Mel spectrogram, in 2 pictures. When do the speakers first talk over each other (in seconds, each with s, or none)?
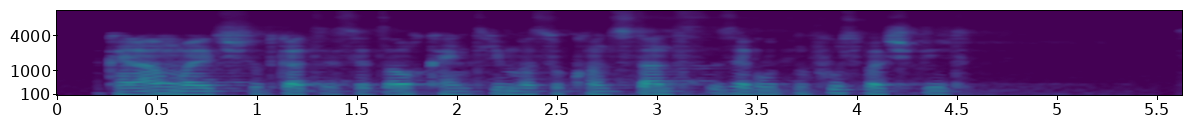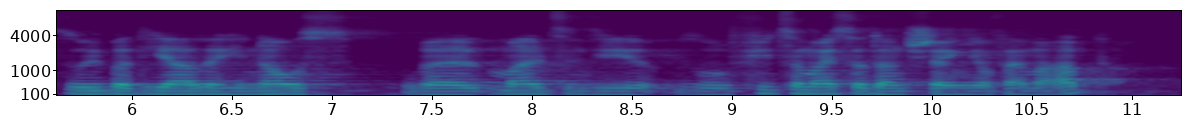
none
